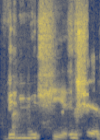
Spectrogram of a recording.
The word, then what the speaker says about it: Vinicius: Well, I want the actual Vincenus to come over here to Madrid. Vinicius. Well, it's about to be pronounced victory if we get that guy.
